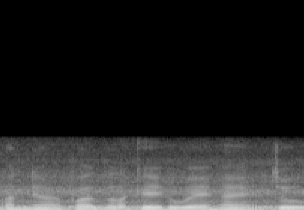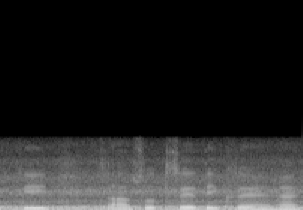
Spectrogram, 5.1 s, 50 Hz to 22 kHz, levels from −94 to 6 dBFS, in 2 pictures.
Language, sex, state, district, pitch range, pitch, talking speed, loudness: Hindi, male, Chhattisgarh, Raipur, 100-110 Hz, 110 Hz, 140 wpm, -15 LUFS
